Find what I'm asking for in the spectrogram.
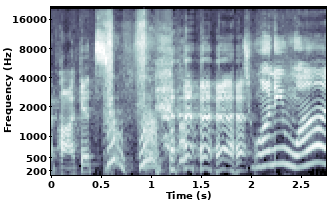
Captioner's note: laughs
